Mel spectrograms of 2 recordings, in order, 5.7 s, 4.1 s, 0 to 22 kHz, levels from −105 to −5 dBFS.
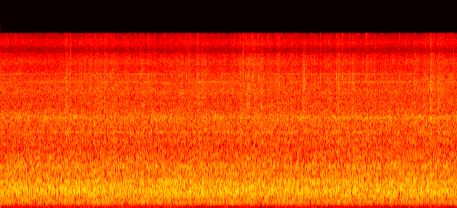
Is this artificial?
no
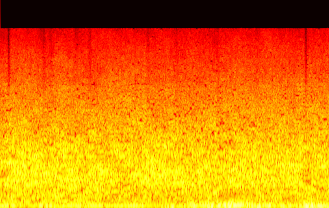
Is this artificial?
yes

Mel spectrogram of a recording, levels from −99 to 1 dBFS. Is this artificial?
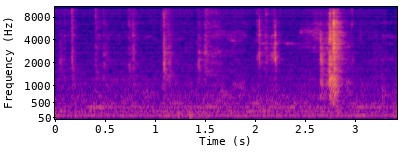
yes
